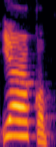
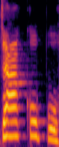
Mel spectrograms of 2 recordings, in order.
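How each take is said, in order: First: The word begins with a y sound. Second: The word begins with a j sound. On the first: The speaker calls it right. "এখানে হয়েছে কি ইয়াকপ" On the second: The speaker calls it wrong. "এখানে কিন্তু জাকপও হয় নাই"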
